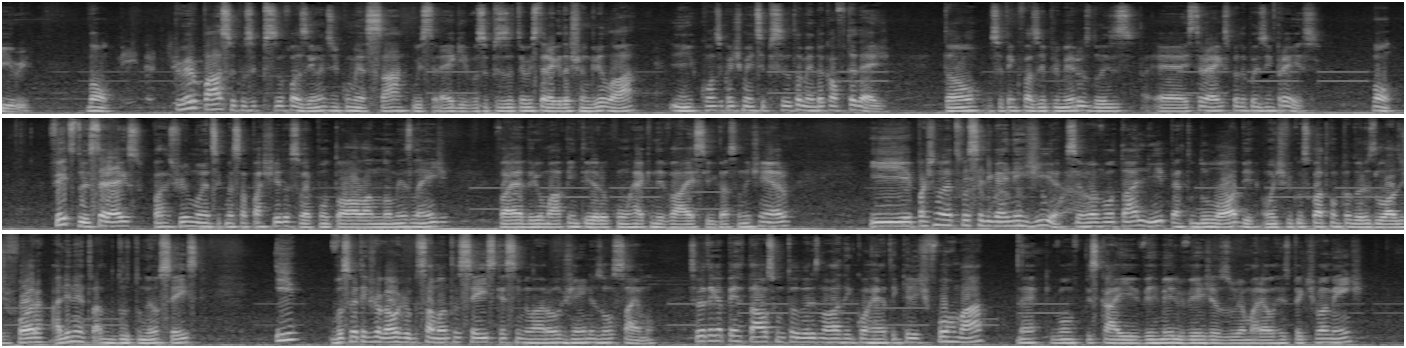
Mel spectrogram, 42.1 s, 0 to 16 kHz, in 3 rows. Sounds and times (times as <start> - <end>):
Speech: 0.0 - 0.3, 0.9 - 21.9, 22.7 - 30.0, 30.8 - 41.7.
